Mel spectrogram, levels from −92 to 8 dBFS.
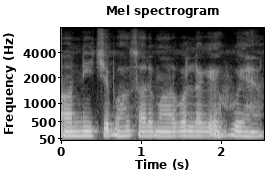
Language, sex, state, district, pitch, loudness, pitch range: Hindi, male, Chandigarh, Chandigarh, 120 Hz, -15 LUFS, 115-125 Hz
